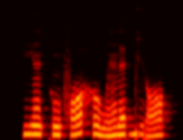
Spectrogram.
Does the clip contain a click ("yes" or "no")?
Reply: no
